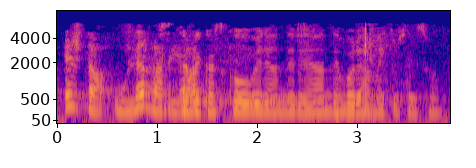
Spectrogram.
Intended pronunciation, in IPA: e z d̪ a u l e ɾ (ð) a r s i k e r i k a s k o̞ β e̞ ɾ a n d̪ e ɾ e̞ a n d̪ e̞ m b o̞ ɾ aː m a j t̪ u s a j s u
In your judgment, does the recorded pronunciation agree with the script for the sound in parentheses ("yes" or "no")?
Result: no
